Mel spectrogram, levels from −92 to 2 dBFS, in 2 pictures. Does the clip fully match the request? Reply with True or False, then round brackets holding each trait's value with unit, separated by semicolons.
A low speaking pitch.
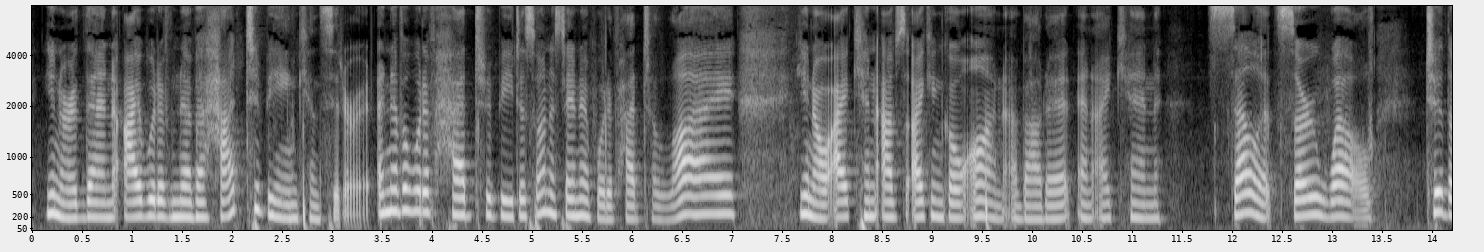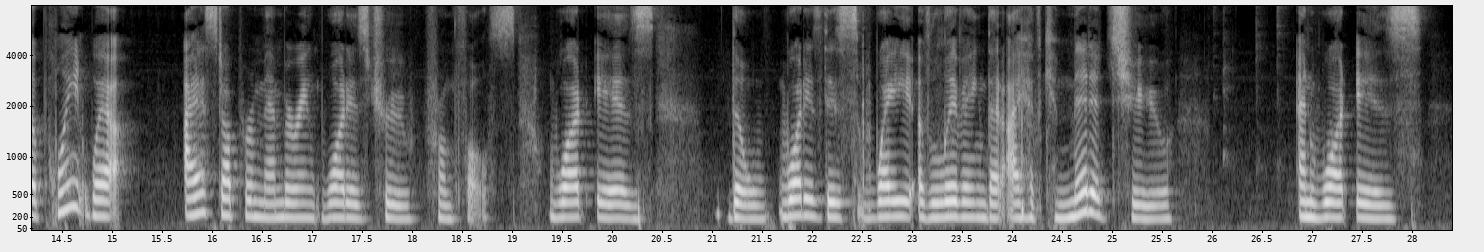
False (200 Hz)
